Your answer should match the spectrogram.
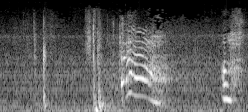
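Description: A woman crying out in distress, a falling wail just after a dull thud about a second in as her fist strikes the body of a car.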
